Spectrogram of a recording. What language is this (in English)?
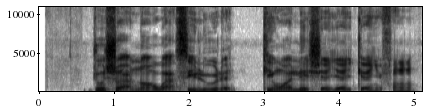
Yoruba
